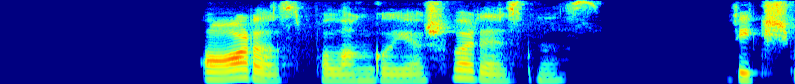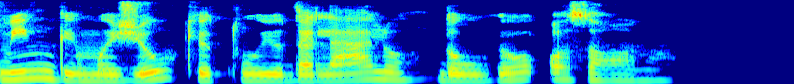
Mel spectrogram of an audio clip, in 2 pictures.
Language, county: Lithuanian, Klaipėda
